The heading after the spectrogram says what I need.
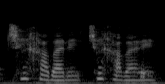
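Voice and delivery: plain reading voice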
